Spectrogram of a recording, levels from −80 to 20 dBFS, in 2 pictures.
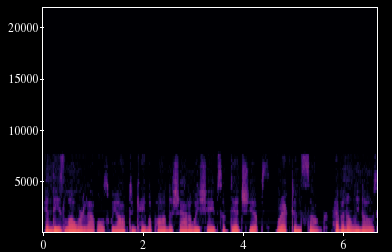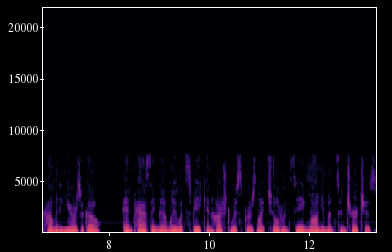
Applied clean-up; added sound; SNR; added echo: classical method spectral subtraction.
